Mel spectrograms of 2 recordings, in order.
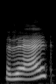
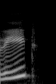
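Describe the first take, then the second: First: The vowel is short, like 'red'. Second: The vowel is long, like 'reed'. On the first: It is the past form. "Second form को हम रेड बोलते हैं" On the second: It is the present form. "First form रीड यानी कि पढ़ना"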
